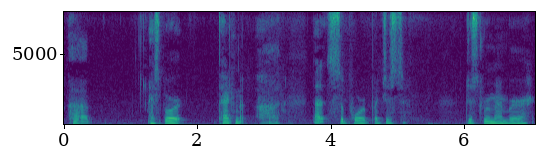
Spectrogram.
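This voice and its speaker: A man's voice: mid-range voice, vocal fry, darkish tone. A sleepy young man rambling as he narrates a fan-fiction story, full of fillers and restarts.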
